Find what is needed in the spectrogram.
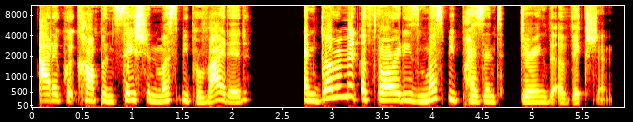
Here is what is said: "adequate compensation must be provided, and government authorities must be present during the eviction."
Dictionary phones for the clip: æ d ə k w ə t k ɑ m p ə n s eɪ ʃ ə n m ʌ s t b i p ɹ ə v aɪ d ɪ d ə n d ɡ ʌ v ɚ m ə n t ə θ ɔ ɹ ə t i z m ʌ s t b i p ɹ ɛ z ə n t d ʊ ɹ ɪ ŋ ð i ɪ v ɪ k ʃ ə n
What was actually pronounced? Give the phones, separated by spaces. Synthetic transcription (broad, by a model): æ d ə k w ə t k ɑ m p ə n s eɪ ʃ ə n m ʌ s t b i p ɹ ə v aɪ d ɪ d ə n ɡ ʌ v ɚ m ə n t ə θ ɔ ɹ ə t i z m ʌ s t b i p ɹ ɛ z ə n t d ʊ ɹ ɪ ŋ ð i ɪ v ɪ k ʃ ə n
